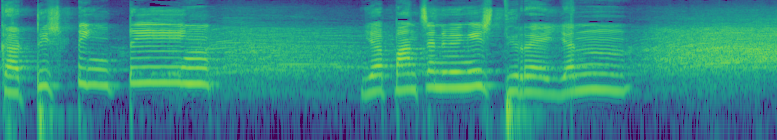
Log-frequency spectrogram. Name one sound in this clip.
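A young woman sings loudly into a microphone over loudspeakers.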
